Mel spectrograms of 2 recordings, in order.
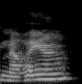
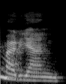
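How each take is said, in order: First: The name is said with French pronunciation. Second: The name is said with Spanish pronunciation. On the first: This is how the name is said in France. "cuando lo pronuncian bien, ¿verdad? Que es Marianne" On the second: This is how people usually call her at home. "me dicen Marianne"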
